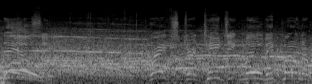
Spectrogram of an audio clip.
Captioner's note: crowd cheering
